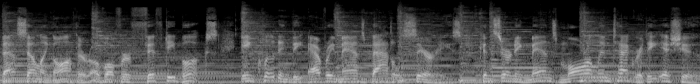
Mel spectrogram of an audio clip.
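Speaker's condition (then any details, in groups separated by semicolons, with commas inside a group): No condition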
